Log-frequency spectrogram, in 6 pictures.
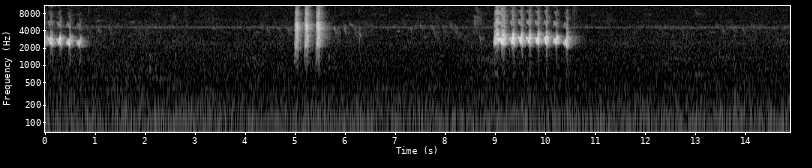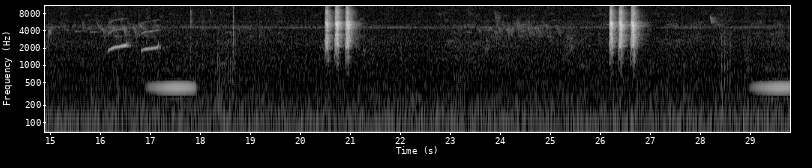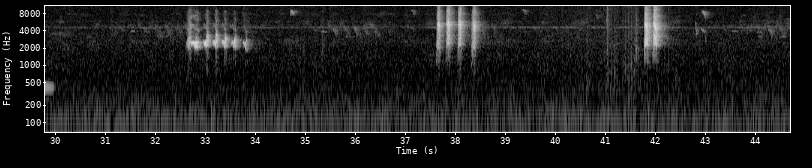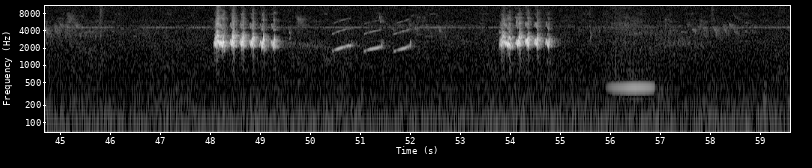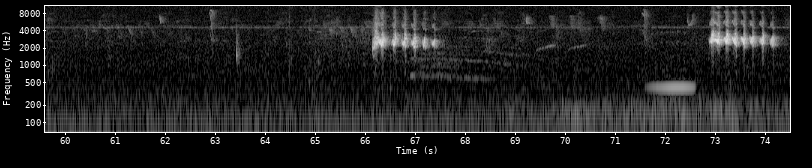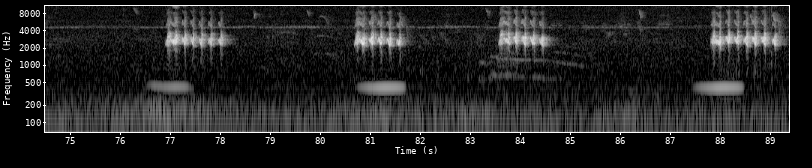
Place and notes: Rio Acima, Minas Gerais - Birds in the countryside at dawn, river in background in Brazil (Minas de Gerais)
Birds are singing at dawn in the countryside close to Rio Acima, MG, Brazil.
River in background.
Recorded by a MS Setup Schoeps CCM41+CCM8 in Cinela Zephyx Windscreen.
Recorder Sound Devices 633.
Sound Reference: BRA170304T06
Recorded at 5h30AM
Rio Acima - MG, Brazil, 4 March 2017, 05:30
